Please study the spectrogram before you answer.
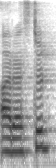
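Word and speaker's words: arrested: Next है अरेस्टेड, इसको हम अरेस्टेड पढ़ रहे हैं। ये जो ए है इसको अ पढ़ रहे हैं, डबल आर का र बन गया।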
